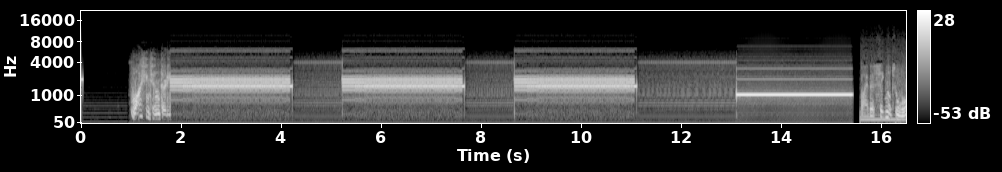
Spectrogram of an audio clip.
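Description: Loud electronic alert tones blare in bursts over a broadcast.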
